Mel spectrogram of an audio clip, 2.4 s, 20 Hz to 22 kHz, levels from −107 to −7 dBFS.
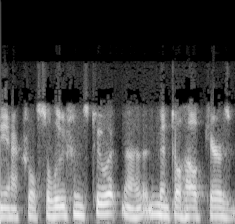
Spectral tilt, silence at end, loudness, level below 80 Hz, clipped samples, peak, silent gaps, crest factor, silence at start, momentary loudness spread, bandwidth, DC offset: -8.5 dB/octave; 0 s; -20 LUFS; -50 dBFS; under 0.1%; -8 dBFS; none; 12 dB; 0 s; 3 LU; 5.4 kHz; under 0.1%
